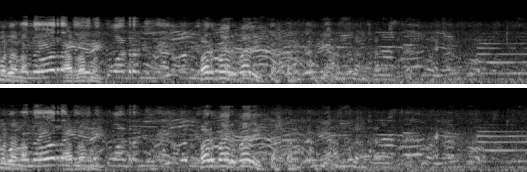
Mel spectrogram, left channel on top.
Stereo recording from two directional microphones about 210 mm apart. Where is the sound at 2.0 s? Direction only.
35° right (ahead or behind).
